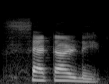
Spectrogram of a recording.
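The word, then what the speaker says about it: Saturday: एंड in British accent we will pronounce it एज सैटरडे। यू see just are को pronounce नहीं करते।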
